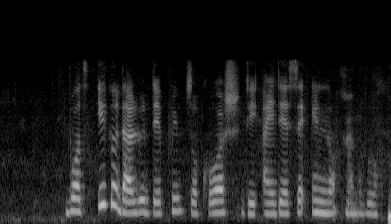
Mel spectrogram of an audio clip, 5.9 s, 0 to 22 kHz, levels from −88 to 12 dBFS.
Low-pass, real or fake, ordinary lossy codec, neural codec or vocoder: 7.2 kHz; fake; none; codec, 16 kHz, 0.8 kbps, ZipCodec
